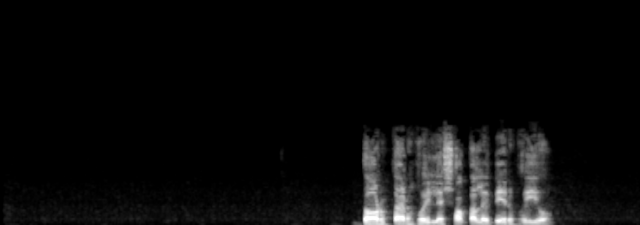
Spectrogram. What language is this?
Bangla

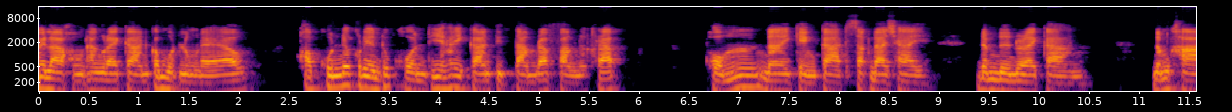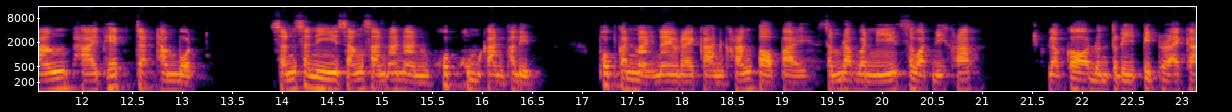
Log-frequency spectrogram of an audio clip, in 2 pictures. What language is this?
Thai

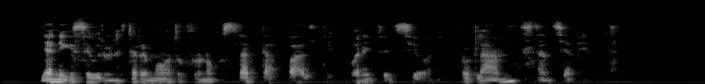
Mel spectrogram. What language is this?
Italian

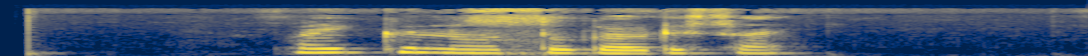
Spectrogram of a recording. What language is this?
Japanese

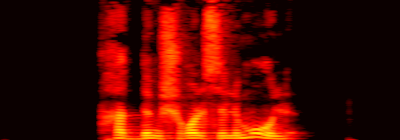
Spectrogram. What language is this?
Kabyle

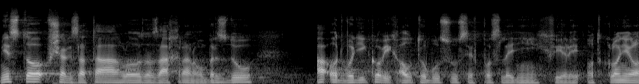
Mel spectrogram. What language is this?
Czech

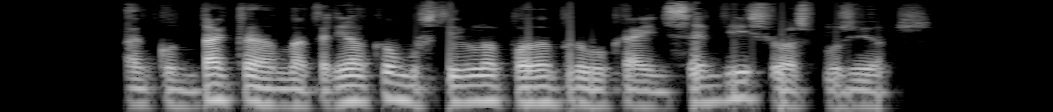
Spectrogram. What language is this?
Catalan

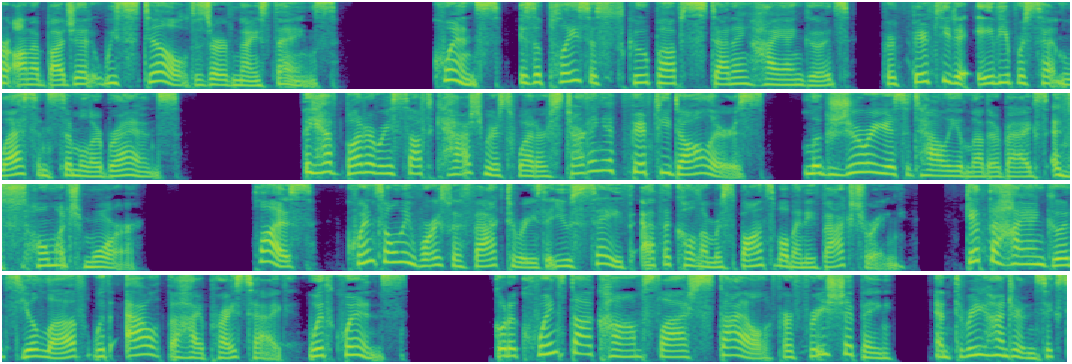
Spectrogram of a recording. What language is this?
Swedish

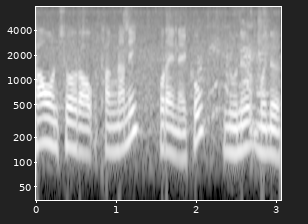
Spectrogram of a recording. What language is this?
Bodo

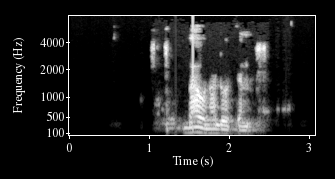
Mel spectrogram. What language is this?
Nawdm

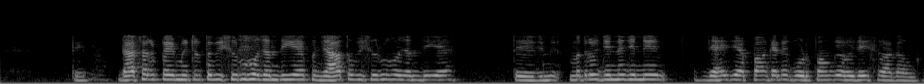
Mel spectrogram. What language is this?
Punjabi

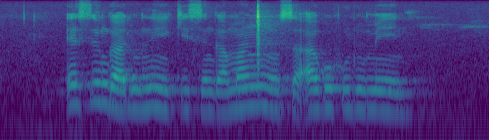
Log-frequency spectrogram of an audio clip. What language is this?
Zulu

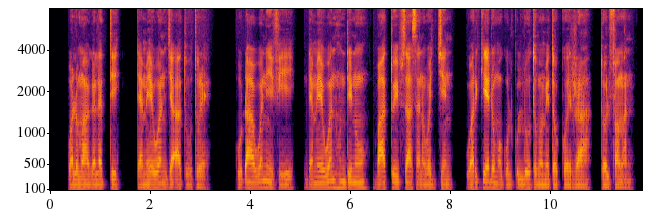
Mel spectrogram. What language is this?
Oromo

